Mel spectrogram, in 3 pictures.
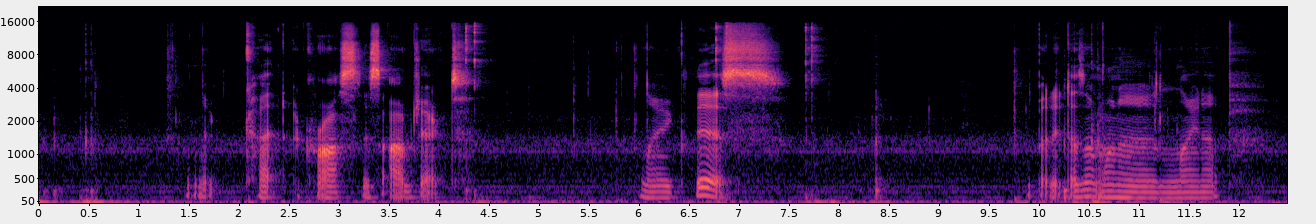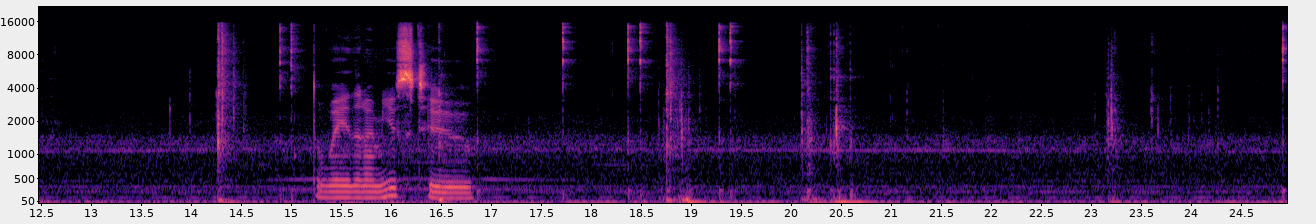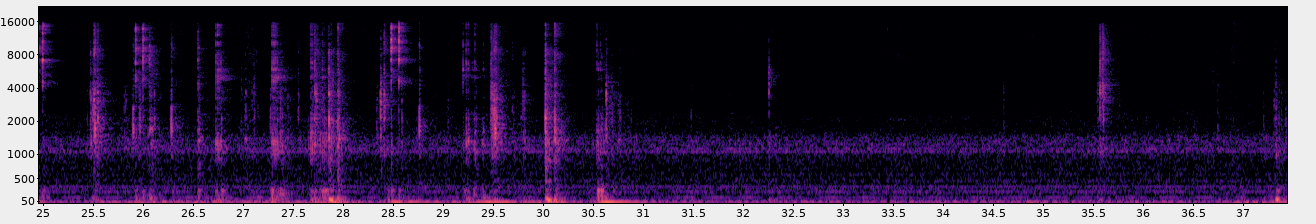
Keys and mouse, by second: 4.2-7.8 drag, 8.4-10.2 middle drag, 15.0 right click, 16.9 shift+click, 18.4 shift+click, 19.3 ctrl+click, 24.9-26.1 drag, 27.9 Tab, 28.5 click, 30.0 Tab.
